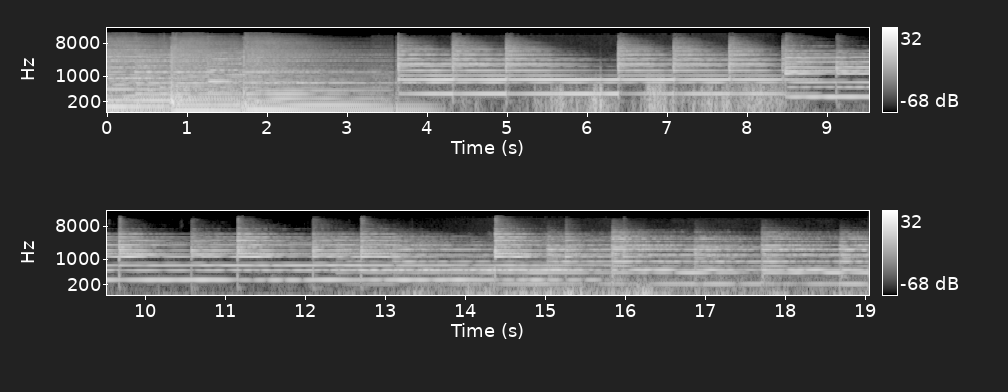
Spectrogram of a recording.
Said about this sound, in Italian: Campane in concerto in un giorno di festa, campane solenni per annunciare un lutto, campane dal ritmo angosciante per allertare gli abitanti di un imminente pericolo, campane sciolte per festeggiare battesimi e patroni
